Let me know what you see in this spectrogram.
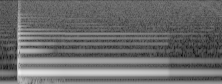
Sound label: PIANO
